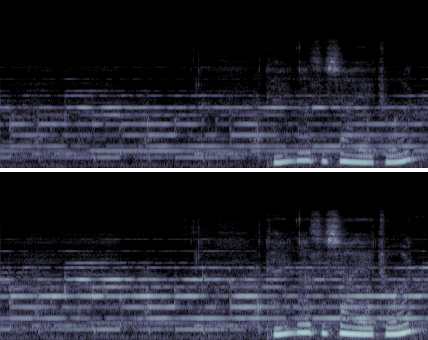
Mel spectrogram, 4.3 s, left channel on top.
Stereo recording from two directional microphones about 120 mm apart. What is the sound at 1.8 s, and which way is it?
Speech, 5° right (ahead or behind).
